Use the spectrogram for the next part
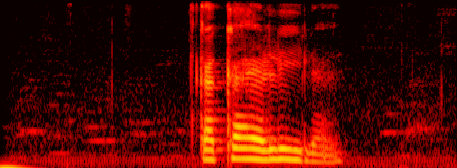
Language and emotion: Russian, angry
